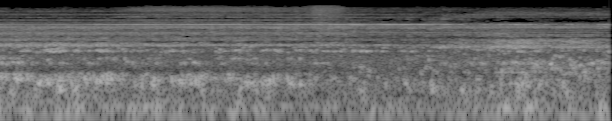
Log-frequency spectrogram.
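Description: SEPTA Silverliner IV electric multiple-unit commuter train passing on the rails: a steady rumble and hiss of wheels on track.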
